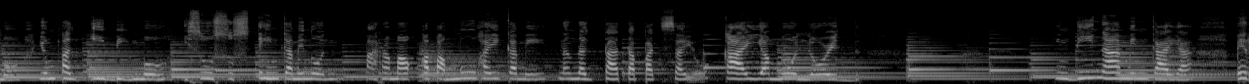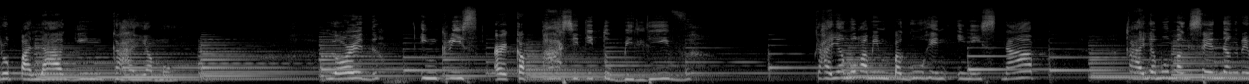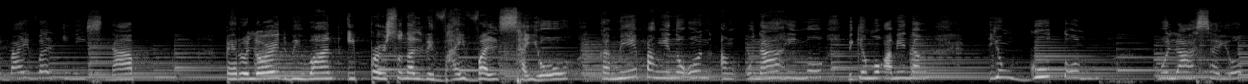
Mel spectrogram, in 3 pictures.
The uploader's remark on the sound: Live at Quest United 44th Anniversary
